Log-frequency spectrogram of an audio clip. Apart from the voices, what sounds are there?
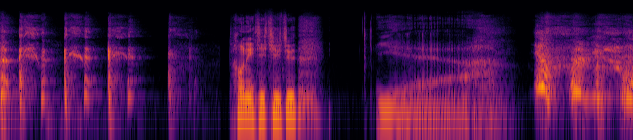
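coughing and throat clearing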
